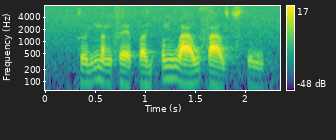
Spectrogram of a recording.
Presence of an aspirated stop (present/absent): present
